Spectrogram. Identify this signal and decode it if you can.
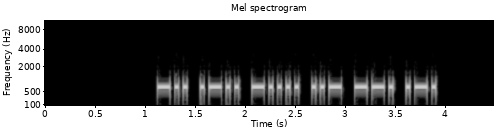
Morse code, heard as a keyed tone, about 28 wpm, 700 Hz. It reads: DL6UGR
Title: DXCC-100 Call Signs - 6 Characters - Repeated 3x - 28wpm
